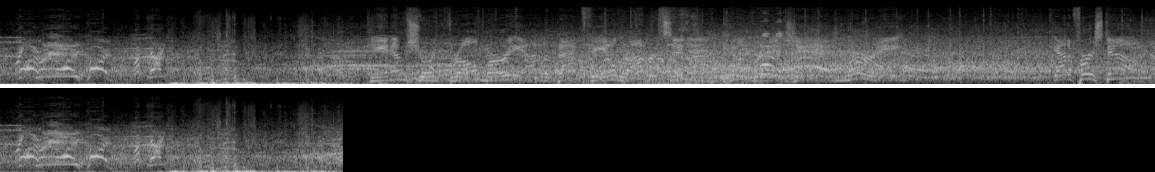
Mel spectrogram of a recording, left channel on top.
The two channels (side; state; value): right; drops out; at 3.5 s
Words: Keenum, short throw. Murray out of the backfield. Robertson in coverage, and Murray got a first down.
